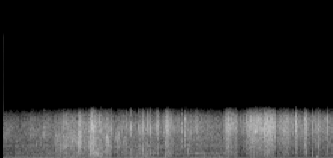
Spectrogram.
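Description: Footsteps crunching and rustling through dry leaf litter, irregular crackles as a person walks in and crouches.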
